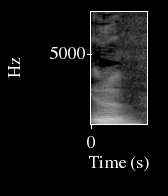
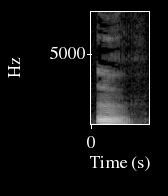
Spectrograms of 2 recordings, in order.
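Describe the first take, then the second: First: The word is reduced to a weak uv. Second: The word is reduced to a weak uv.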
